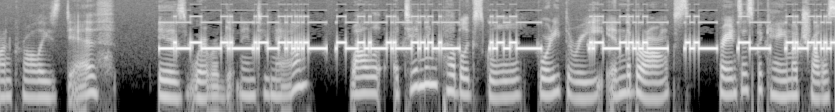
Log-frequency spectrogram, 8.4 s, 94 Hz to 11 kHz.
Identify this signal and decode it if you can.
TTY/TDD text telephone tones (45.45 baud Baudot), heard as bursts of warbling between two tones, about 400 Hz shift, 1600 Hz centre, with speech in English. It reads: THE SONG CAME WITH …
